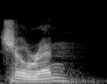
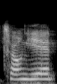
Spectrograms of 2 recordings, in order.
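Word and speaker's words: 抽烟: Is it Cho Ren? Is that smoking in Chinese? Cho Ren. How do you say smoking? Oh, you're still muted. Yeah, sorry, I'm muted. Chong Yen, yes, you're right.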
